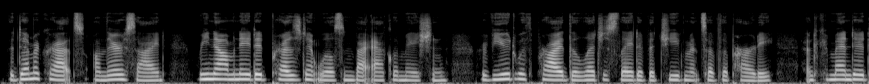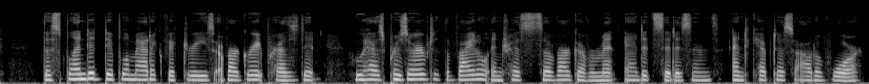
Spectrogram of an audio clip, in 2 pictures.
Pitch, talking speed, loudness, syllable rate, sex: 210 Hz, 160 wpm, -19 LUFS, 5.8 syllables/s, female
